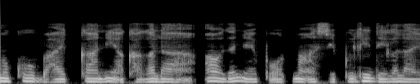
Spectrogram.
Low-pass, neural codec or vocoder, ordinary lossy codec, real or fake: 7.2 kHz; vocoder, 22.05 kHz, 80 mel bands, Vocos; none; fake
